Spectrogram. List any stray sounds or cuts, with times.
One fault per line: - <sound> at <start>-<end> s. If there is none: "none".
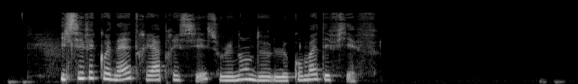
none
